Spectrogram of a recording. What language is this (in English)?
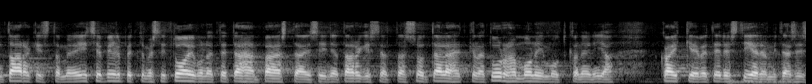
Finnish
